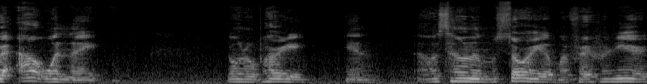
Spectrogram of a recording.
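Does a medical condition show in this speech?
Yes: brain injury; memory greatly affected.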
